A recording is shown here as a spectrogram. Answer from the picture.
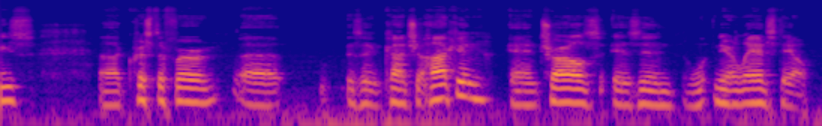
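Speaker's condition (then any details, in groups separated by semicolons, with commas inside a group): No condition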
